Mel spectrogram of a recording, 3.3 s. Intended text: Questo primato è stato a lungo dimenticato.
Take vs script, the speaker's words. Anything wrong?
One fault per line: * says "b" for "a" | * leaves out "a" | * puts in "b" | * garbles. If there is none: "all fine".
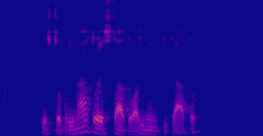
* leaves out "lungo"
